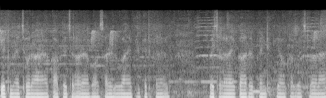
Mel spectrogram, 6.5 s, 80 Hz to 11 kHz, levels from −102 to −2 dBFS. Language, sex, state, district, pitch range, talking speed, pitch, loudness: Hindi, male, Bihar, Samastipur, 115-120 Hz, 165 wpm, 115 Hz, -19 LUFS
